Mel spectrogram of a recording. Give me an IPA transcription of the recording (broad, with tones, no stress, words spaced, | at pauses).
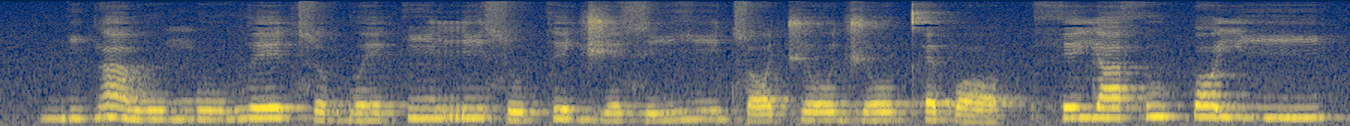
bi˨ɡã˦˨ βu˨ŋuː˨veː˦ t͡sʊ˨ɡʷeː˨kĩ˦ ri˦su˨kɪ˦ d͡ʒɪ˨zi˨˦ ɣi˦t͡sɔ˨˦ t͡ʃoː˦ d͡ʒoː˦kʰɛ˦pɔ˨ | he˦ja˦ hu˦ɓɔ˦ jiː˦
